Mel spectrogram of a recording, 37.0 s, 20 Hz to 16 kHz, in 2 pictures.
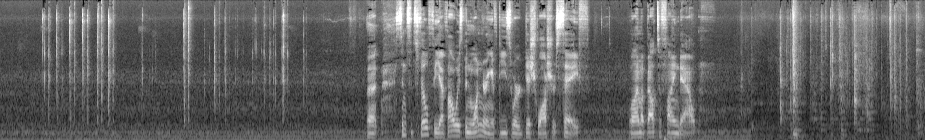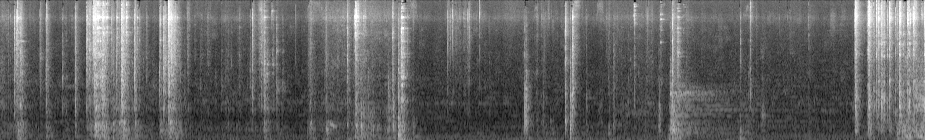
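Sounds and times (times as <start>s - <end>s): dishwasher door and racks moving: 30.7s - 34.5s.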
